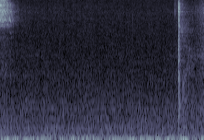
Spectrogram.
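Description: Quiet room tone with one short, sharp click near the end.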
